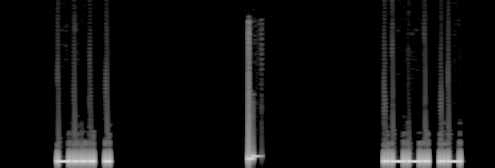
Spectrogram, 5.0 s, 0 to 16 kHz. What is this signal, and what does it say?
Morse code, heard as a keyed tone, about 30 wpm, 700 Hz. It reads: BE PA
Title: Top Two Letter Combinations in Words 30wpm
